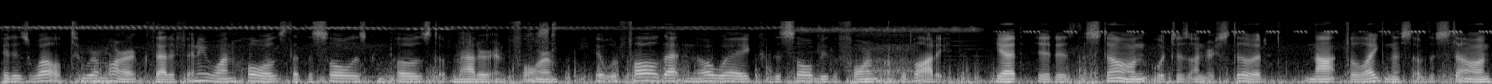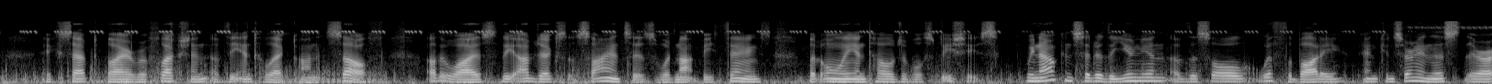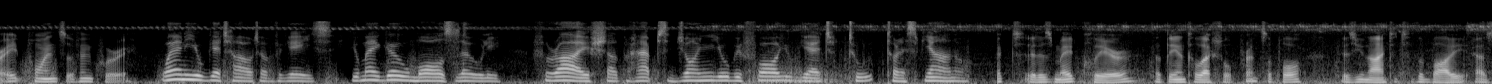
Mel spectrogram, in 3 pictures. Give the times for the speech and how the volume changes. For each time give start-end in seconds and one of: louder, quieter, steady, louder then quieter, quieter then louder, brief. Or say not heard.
0.0-44.7 steady.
